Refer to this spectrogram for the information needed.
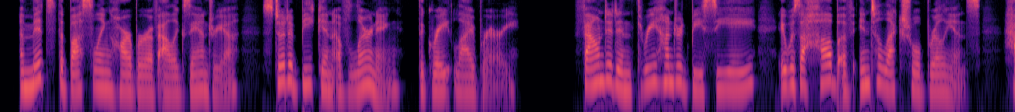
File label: voiceover en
